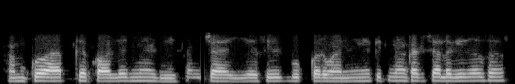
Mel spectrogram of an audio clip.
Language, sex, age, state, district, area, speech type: Hindi, male, 30-45, Uttar Pradesh, Sitapur, rural, conversation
